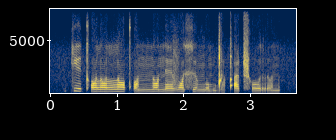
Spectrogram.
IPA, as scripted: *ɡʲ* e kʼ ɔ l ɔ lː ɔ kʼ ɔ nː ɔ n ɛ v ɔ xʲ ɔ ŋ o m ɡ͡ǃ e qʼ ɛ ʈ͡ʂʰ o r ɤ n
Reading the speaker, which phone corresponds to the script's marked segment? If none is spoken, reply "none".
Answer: kʲ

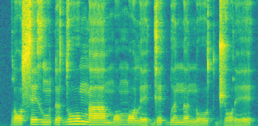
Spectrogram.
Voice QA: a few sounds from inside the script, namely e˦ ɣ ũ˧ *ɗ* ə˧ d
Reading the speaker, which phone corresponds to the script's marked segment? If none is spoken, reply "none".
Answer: ɗ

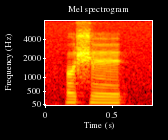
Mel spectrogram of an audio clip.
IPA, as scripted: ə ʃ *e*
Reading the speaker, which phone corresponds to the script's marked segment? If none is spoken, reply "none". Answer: e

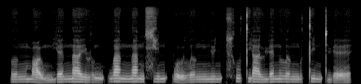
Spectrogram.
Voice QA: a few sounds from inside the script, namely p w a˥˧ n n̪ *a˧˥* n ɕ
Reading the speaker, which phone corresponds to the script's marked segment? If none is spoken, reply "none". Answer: a˥˩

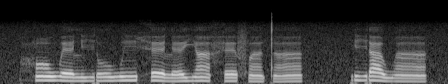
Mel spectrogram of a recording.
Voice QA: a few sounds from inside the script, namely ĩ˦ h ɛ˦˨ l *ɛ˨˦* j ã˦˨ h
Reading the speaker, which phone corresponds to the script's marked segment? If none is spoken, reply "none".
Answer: ɛ˨˦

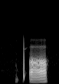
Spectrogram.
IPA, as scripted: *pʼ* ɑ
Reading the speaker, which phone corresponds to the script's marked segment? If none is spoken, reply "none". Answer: pʼ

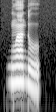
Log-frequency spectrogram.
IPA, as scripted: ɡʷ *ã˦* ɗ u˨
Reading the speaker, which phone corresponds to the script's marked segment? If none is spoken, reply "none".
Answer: ã˦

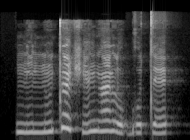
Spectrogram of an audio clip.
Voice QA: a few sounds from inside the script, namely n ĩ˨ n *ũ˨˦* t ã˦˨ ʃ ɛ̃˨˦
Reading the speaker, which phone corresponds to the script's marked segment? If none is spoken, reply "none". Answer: ũ˨˦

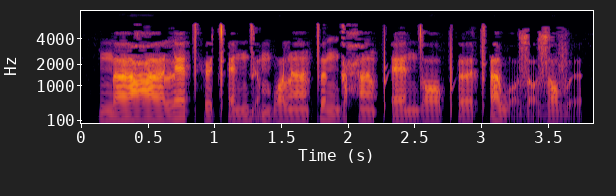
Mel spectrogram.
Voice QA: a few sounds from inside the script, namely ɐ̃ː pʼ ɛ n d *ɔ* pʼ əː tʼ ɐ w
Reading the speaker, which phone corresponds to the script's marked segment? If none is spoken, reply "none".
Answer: ɔː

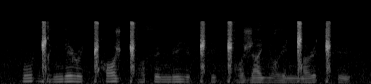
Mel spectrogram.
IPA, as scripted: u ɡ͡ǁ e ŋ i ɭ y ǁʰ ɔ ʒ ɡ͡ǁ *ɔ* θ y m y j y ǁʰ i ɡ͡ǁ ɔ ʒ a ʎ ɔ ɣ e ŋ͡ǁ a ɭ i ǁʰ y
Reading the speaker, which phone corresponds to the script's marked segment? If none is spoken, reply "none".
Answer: ɔ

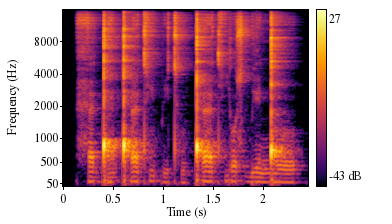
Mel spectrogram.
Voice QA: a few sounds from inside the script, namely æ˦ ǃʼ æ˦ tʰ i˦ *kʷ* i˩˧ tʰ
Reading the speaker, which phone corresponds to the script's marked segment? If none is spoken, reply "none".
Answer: p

